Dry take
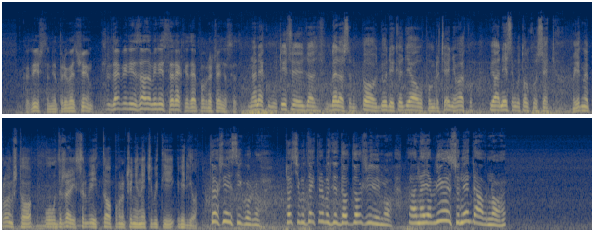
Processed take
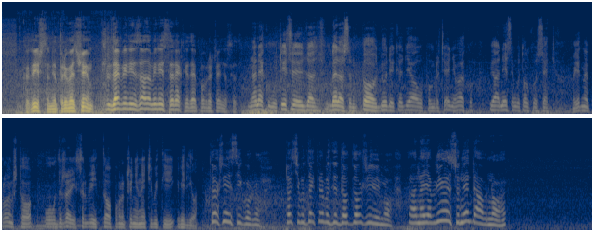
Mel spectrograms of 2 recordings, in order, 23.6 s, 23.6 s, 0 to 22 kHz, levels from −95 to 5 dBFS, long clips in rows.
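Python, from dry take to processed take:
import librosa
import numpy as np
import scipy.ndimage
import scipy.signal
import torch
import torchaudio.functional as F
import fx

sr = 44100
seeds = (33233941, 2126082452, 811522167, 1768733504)

y = fx.gain(x, sr, db=fx.line((2.28, 7.0), (2.68, -4.0), (3.21, -4.0), (4.37, -16.0), (5.27, -7.5), (7.42, -7.5), (7.84, -19.0)))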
